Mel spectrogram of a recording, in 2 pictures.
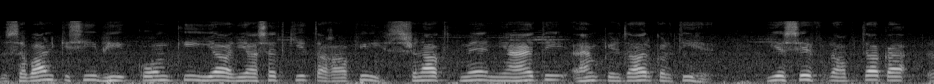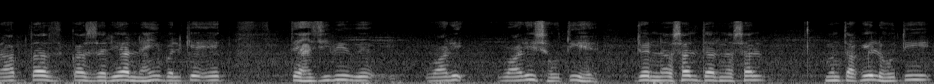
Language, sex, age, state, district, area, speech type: Urdu, male, 45-60, Delhi, New Delhi, urban, spontaneous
